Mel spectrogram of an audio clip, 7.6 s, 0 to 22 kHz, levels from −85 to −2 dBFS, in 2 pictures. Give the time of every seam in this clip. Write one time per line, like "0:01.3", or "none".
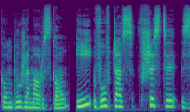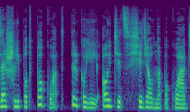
0:01.4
